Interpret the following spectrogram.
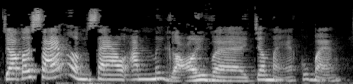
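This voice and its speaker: A woman's voice: medium pitch, very animated, moderate pace, fairly bright tone. A woman narrating a ghost story in a casual, chatty way, speaking directly to her listeners.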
